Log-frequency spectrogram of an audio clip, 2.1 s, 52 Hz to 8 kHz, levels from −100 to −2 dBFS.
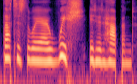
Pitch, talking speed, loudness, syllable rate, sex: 215 Hz, 260 wpm, -19 LUFS, 5.9 syllables/s, female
